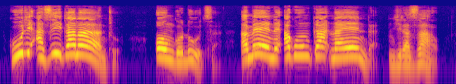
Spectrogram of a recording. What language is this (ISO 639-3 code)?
nya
